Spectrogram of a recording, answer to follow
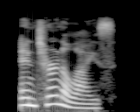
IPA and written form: ɪnˈtɜrnəlaɪz (INTERNALIZE)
